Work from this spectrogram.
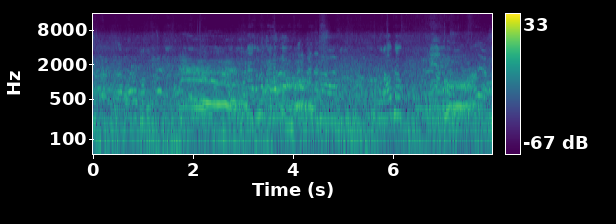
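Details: Sahiwal bulls and calves offered for sale at the opening of Aftabganj cattle market, Dinajpur, on 1 February 2025; a drawn-out, low moo rises and falls near the middle, surrounded by constant chatter of men bargaining in the crowd.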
